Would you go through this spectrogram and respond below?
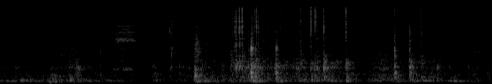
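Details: A hamster eating indoors, its feeding loud enough to hear: dense bursts of sharp, dry crackling clicks, thickest in the middle seconds, over a faint low room hum.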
